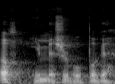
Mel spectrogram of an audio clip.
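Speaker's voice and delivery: straight-talking, blunt, matter-of-fact voice. Imitating Mum reacting to someone dwelling on something: imitating Mum's blunt voice. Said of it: "I just imagine her voice going".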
